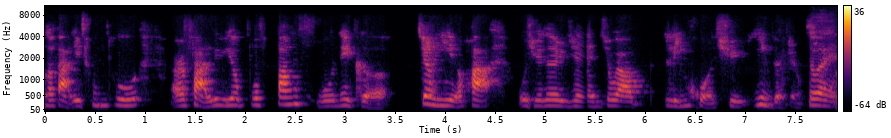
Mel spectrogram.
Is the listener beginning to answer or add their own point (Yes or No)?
Yes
